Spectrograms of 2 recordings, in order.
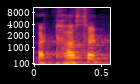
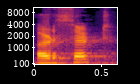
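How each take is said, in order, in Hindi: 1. बीच का व्यंजन अस्पिरेटेड ट है। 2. बीच का व्यंजन फ्लैप्ड र है।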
